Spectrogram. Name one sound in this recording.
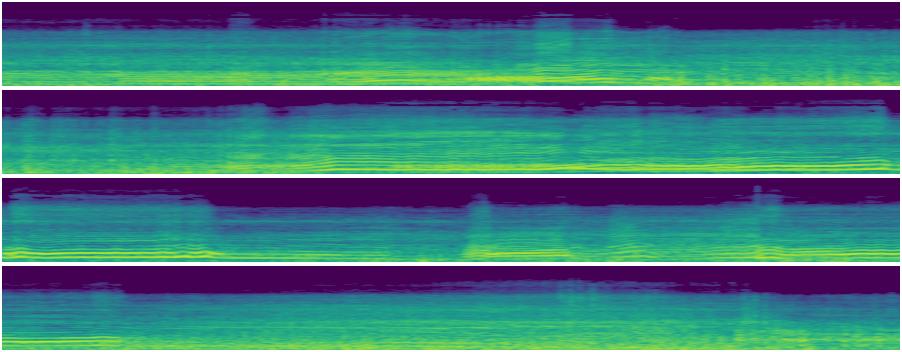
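A dirt bike engine revs hard up and down close by.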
